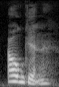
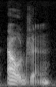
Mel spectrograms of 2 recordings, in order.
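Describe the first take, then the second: First: The name is said the Scottish way. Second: The name is said the Illinois way. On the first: The speaker calls it right. "In Scotland, it's pronounced Elgin" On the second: The speaker calls it wrong. "In the town of Elgin in Illinois, they pronounce it Elgin"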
